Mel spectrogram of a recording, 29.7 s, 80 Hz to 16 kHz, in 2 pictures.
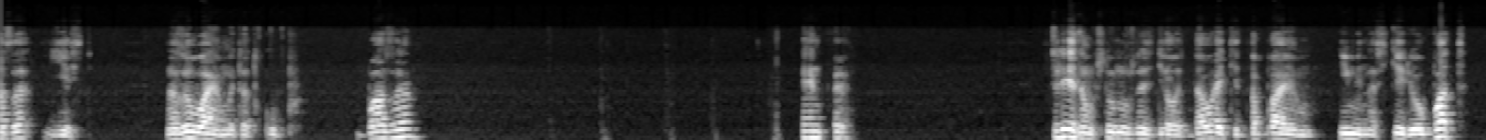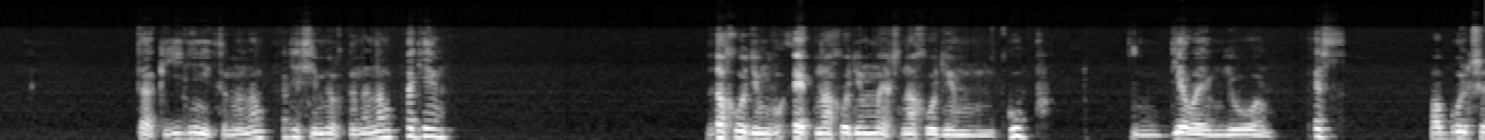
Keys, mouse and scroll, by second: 20.8 n, 22.1 click, 28.1 s.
